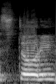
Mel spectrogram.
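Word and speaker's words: storey: लिया turn a three स्टोरी house अब देखिए एस टी ओ आर ई Y pronounce like स्टोरी इसका मतलब होता है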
